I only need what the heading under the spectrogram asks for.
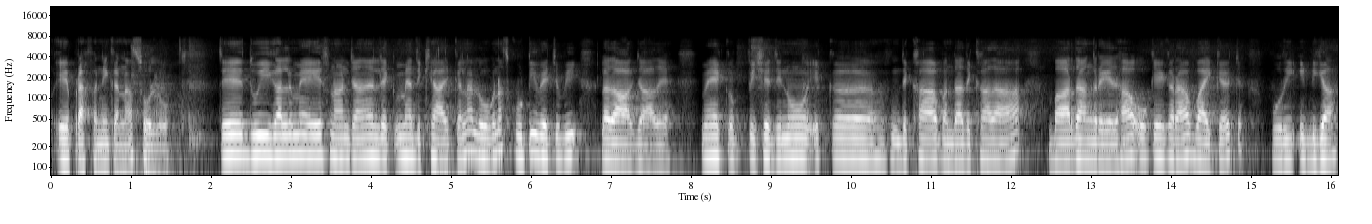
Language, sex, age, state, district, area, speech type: Dogri, male, 30-45, Jammu and Kashmir, Reasi, urban, spontaneous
